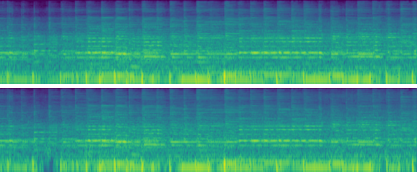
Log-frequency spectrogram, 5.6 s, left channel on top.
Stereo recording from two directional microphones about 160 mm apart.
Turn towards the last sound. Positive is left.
turn(degrees=70)  # may be behind; listen again after turning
